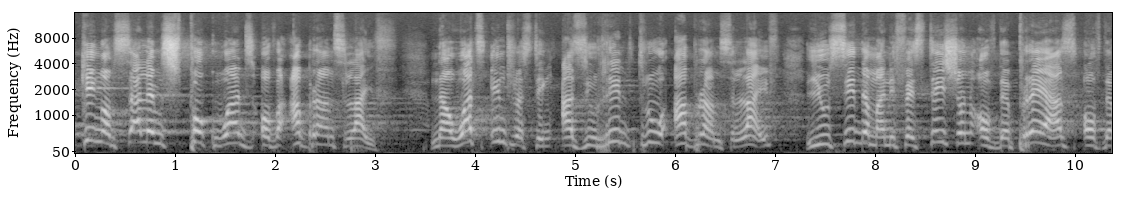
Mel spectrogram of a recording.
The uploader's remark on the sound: Preached at Deliverance church Eastleigh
